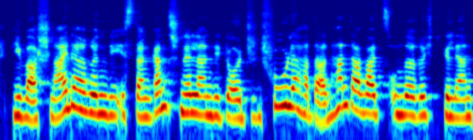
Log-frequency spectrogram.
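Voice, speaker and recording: A woman speaks at a fairly quick pace with medium pitch. Her pitch varies in an ordinary way. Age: 60s. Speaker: business coach. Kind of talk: personal storytelling. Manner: hesitant fillers.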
